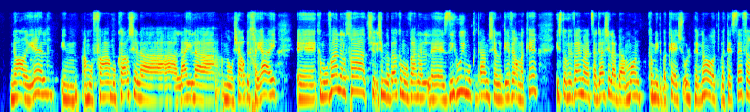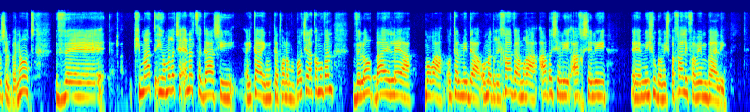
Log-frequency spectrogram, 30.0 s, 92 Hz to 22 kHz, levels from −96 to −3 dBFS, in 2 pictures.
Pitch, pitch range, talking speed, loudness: 205 Hz, 185-230 Hz, 120 wpm, -23 LUFS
